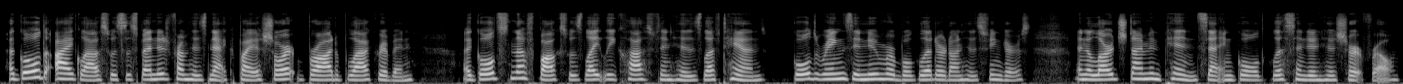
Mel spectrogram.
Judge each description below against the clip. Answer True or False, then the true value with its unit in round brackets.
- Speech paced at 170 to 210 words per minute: True (195 wpm)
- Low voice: False (220 Hz)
